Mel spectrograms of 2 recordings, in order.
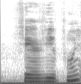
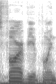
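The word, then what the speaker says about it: Farview Point: have just parked at Fair View Point or far view I me yeah it's far Viewpoint that's how you say it and that sign over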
